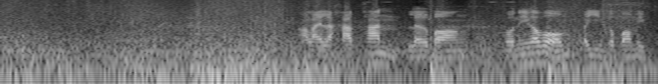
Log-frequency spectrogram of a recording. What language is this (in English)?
Thai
